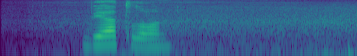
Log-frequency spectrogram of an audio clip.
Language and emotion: Russian, neutral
